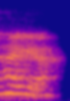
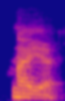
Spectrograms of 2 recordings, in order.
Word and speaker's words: Haya: I'm thinking in Circassian, and I see the Y, and my brain is pronouncing it as a W. Yeah, but my name is Haya. Haya.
